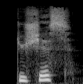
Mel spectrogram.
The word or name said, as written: duchesse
